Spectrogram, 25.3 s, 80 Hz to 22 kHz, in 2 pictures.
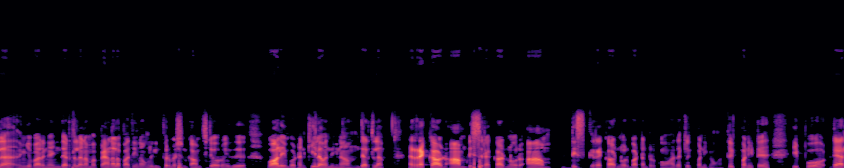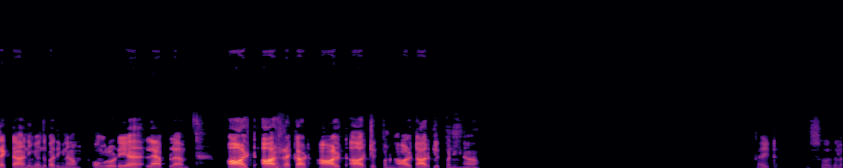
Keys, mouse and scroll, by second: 2.2 space, 9.9 click, 18.3 alt+r, 21.6 click.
